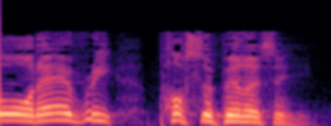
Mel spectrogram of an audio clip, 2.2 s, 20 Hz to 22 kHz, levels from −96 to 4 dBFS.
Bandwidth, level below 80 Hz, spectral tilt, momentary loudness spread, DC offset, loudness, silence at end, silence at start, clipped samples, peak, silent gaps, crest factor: 7.8 kHz; -60 dBFS; -7.5 dB/octave; 13 LU; under 0.1%; -17 LUFS; 0.25 s; 0 s; under 0.1%; -2 dBFS; none; 14 dB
